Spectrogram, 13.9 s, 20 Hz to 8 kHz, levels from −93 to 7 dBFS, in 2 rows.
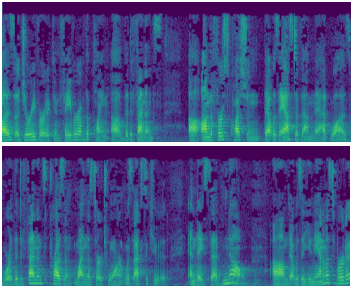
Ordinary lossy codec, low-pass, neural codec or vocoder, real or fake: MP3, 32 kbps; 7.2 kHz; none; real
